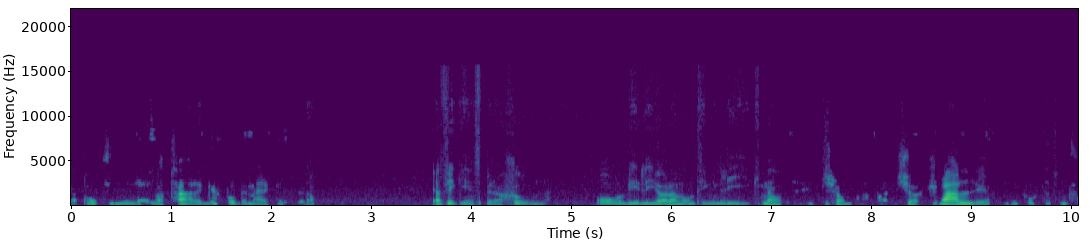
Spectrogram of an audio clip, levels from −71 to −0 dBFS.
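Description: The speech repeatedly dips, sinking by around 10 to 15 dB from 0 to 0.82 s, 0.98 to 1.12 s, 1.37 to 1.59 s, 2.04 to 2.67 s, 7.1 to 8.73 s and 9.19 s to the end. This is likely speech suppressed in double talk, where an echo canceller could not separate the near talker from overlapping far-end echo and pulled the near talker down too.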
